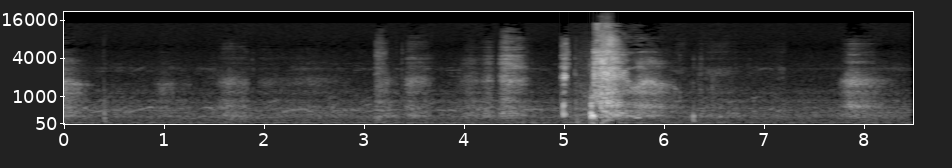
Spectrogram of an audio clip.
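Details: A sniffly person who had felt the urge to sneeze all day sprays one spritz of perfume and has a sneezing fit: soft sniffs and catching breaths build to one loud, explosive sneeze with smaller bursts between.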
